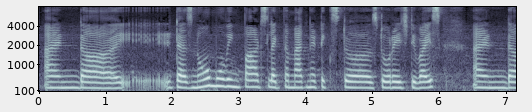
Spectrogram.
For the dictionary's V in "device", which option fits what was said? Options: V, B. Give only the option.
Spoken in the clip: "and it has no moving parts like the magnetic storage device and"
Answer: V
